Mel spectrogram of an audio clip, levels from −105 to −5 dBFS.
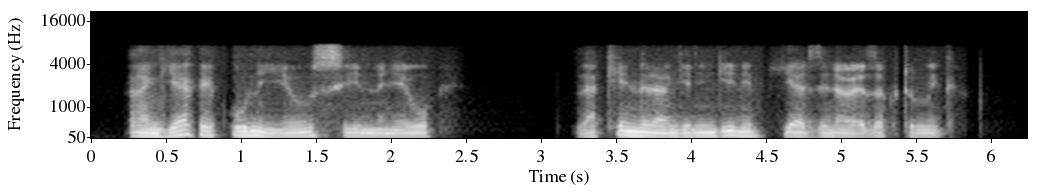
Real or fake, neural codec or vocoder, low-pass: fake; codec, 16 kHz, 0.8 kbps, ZipCodec; 7.2 kHz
